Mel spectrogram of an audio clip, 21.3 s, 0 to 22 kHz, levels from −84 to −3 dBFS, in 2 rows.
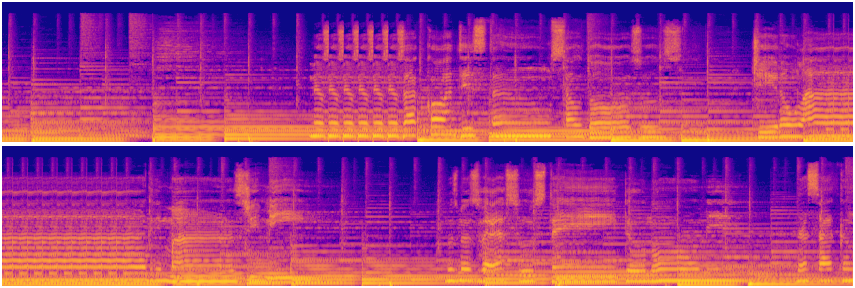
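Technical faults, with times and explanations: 4.09–5.02 s and 10.40–12.26 s, system hang loop: the system stalled while the audio hardware kept replaying one 186 ms slice of its ring buffer, which fits an 8192-sample buffer. The slice repeats exactly, 5 and then 10 times, at about 5.4 repeats per second. Because the slice is this long, it sounds like a machine-gun stutter rather than a steady buzz. The repeats are identical, which sets it apart from a skipping or glitching stream.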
